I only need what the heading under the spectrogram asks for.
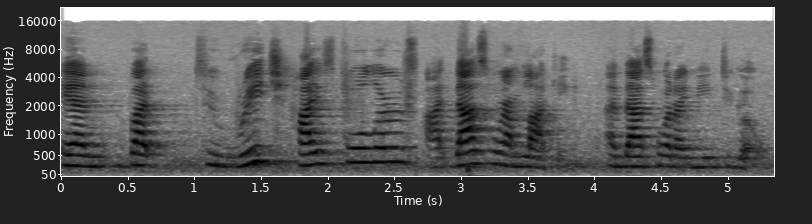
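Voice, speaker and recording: In a Spanish accent, a woman with a high pitch uses a raised, projected voice at a fairly slow pace, her tone bright and sharp, with ordinary pitch variation, big swings in loudness and light background noise. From Colombia. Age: 40s. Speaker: skincare business owner; presenter. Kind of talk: business pitch presentation. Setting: stage with audience. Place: hall. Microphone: handheld.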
